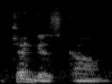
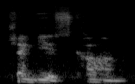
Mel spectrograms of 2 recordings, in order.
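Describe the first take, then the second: First: The name begins with a j sound. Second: The name begins with a ch sound. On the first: "Arabic has no ch ch sound, and so they used their letter J" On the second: "it entered the Persian language relatively unscathed as"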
